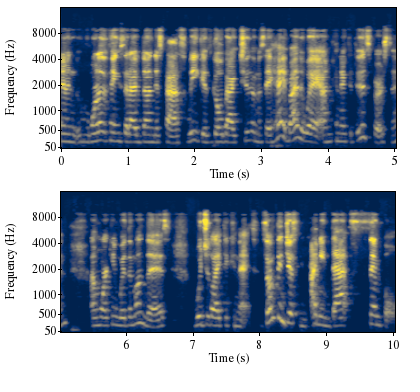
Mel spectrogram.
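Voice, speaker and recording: The voice carries a Puerto Rican accent. It moves at a fairly quick pace. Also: woman, medium pitch for a woman, ordinary pitch variation. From Puerto Rico. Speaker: marketing consultant. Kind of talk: casual panel discussion. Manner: direct.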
